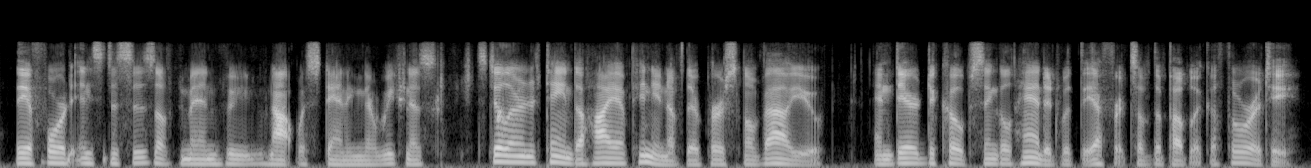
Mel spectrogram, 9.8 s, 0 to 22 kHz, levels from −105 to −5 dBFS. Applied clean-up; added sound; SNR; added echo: neural diffusion model UNIVERSE++.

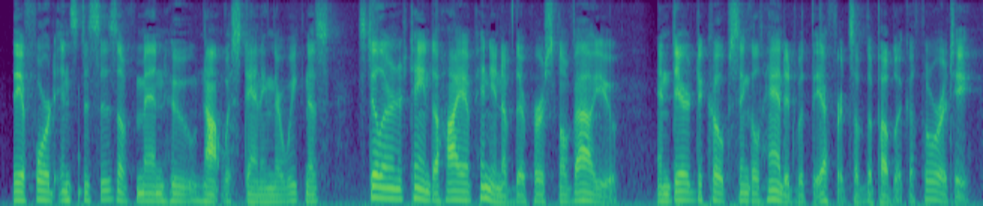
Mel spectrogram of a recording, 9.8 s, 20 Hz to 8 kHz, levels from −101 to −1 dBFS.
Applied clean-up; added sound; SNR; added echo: none; none; none; none.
